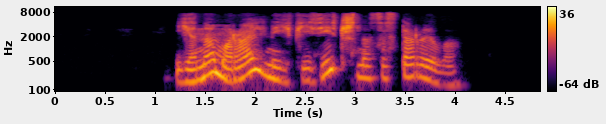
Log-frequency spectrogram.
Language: Belarusian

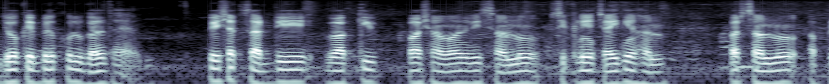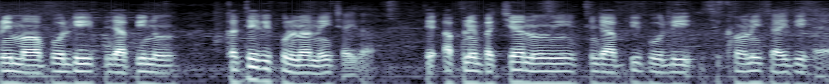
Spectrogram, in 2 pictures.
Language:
Punjabi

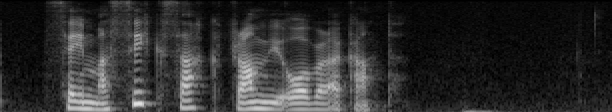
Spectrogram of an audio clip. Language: Faroese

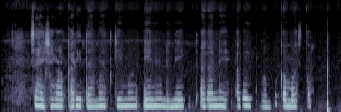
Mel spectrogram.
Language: Kalenjin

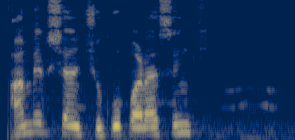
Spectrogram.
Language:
Western Highland Purepecha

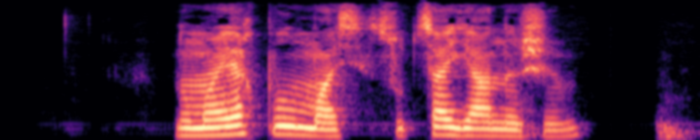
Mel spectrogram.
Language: Chuvash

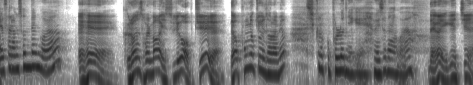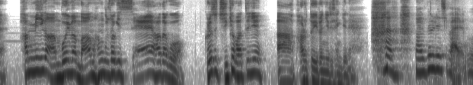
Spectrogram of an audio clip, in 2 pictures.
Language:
Korean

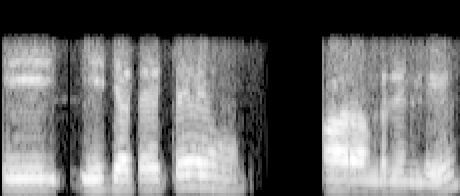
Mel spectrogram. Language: Telugu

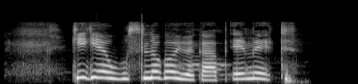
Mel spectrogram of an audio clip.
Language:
Kalenjin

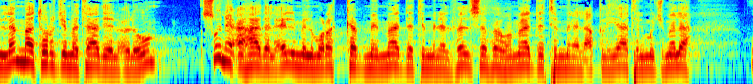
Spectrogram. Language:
Arabic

